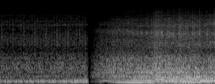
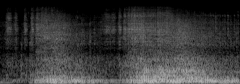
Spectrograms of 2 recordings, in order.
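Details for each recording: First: Mini A-series engine on a rat rod, twin carburetor mixture being enriched in flats during tune-up: lumpy idle, then revs cleanly and smoothly without stumbling; sounds much better, airflow changed, mixture closer to right. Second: A-series Mini engine with no muffler, freshly started in neutral during tune-up: stumbles along with slow, uneven low beat and surging loudness, barely running; idle set far too low, both carburetor idle screws turned up, still not enough, running rich.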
